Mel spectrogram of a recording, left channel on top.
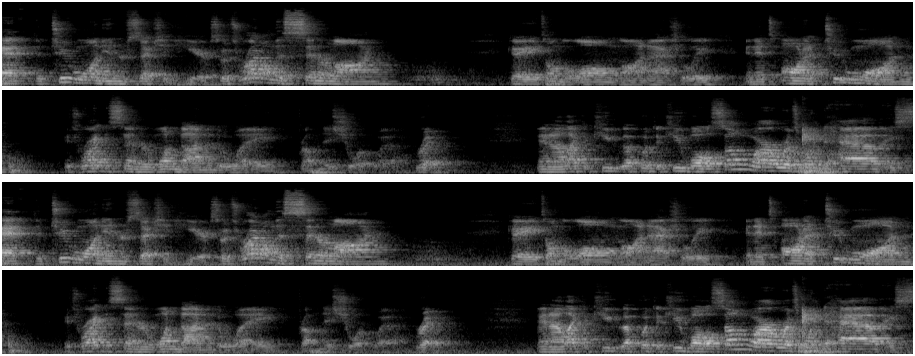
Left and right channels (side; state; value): right; noise; rumble, 23 dB below the sound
